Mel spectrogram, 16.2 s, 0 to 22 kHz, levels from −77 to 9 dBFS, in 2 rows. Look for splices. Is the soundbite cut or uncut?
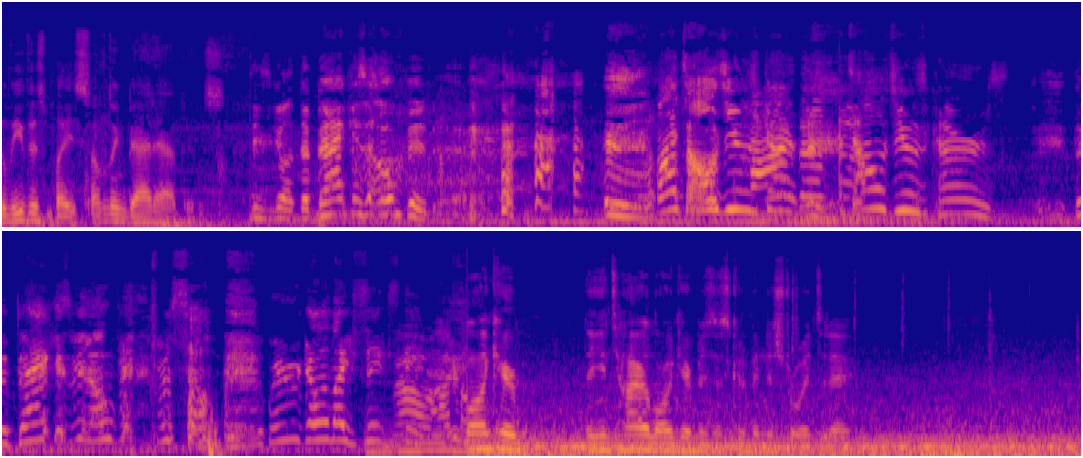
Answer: cut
